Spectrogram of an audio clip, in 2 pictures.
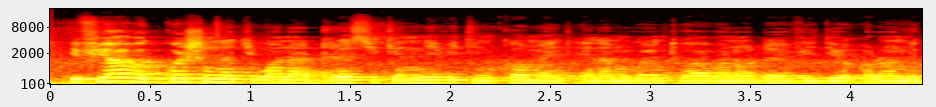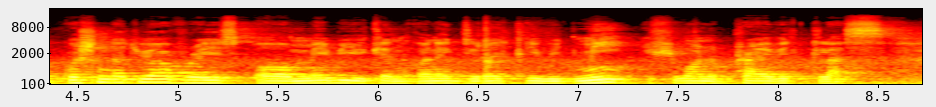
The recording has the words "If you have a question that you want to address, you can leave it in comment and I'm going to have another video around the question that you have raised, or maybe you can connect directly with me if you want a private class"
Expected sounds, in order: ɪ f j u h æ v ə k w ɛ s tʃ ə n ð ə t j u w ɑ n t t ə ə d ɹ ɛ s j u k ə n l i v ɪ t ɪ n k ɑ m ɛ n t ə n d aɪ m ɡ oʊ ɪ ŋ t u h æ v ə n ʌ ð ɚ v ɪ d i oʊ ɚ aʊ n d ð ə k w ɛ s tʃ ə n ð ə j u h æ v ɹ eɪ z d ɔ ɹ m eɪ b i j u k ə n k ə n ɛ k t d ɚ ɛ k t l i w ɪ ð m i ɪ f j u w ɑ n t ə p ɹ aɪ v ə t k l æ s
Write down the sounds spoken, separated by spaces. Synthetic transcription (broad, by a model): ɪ f j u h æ v ə k w ɛ s tʃ ə n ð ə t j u w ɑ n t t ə ə d ɹ ɛ s j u k ə n l i v ɪ t ɪ n k ɑ m ɛ n t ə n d aɪ m ɡ oʊ ɪ ŋ t u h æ v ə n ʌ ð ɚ v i d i oʊ ɚ aʊ n d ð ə k w ɛ s tʃ ə n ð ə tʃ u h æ v ɹ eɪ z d ɔ ɹ m eɪ b i j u k ə n k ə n ɛ k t d ɚ ɛ k t l i w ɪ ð m i ɪ f j u w ɑ n t ə p ɹ aɪ v ə t k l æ s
